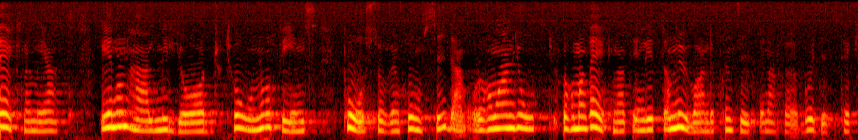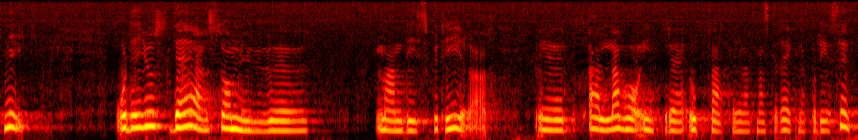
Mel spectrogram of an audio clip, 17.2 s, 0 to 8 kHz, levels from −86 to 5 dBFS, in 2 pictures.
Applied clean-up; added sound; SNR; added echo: neural mask model Resemble Enhance denoiser.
